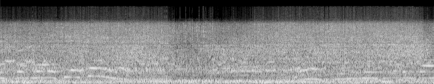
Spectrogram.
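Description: Demolition derby cars' engines revving hard, with wavering pitch, as wheels spin and the cars shove against each other. A loud crowd of shouting voices runs underneath.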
